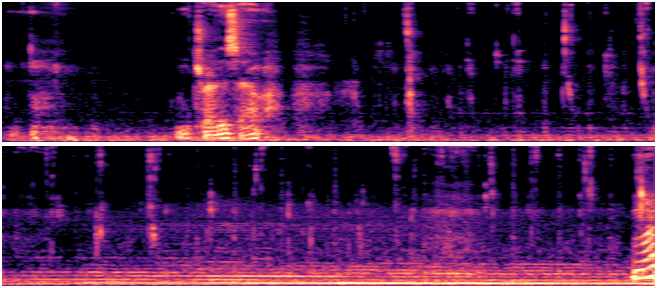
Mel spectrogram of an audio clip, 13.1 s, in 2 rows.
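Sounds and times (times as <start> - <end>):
low steady hum: 0.0 - 13.0
man chewing: 3.0 - 13.0.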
